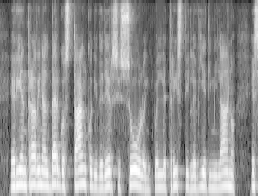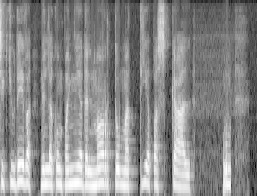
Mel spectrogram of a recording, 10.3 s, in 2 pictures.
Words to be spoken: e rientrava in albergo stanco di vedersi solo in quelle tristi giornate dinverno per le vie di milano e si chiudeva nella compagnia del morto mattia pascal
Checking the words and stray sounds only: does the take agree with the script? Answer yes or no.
no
